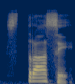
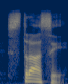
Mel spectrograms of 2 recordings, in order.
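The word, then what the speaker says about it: Straße: যেমন ধরুন রাস্তা শব্দটার জার্মান হলো স্ত্রাসে। শব্দের শেষে যে একটা শার্প স সাউন্ড আসছে খেয়াল করুন। স্ত্রাসে আরেকবার স্ত্রাসে।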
